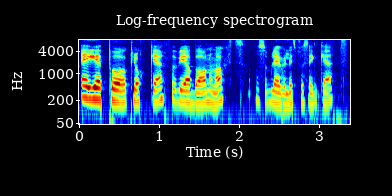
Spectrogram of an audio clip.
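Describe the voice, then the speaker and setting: A woman guest on a podcast telling lively stories about raising children. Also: fairly low pitch, no echo, clean studio sound. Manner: lively storytelling, quick asides. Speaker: guest, mother. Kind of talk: casual podcast chat.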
